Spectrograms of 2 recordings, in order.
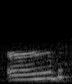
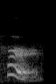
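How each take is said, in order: First: The word starts without an audible H sound. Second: The word starts with an audible H sound. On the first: "the H is like a forced silence in the back of the throat" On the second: "I have a lot of friends who are European"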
